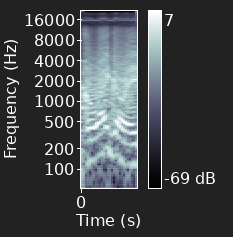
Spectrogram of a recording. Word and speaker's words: Gregory: I want to pronounce that name right. There's been some controversy about that name and our mispronunciation of the name. It's Gregory, number 77.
